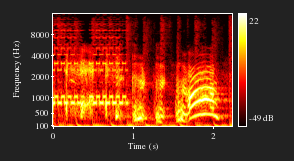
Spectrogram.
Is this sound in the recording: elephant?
no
